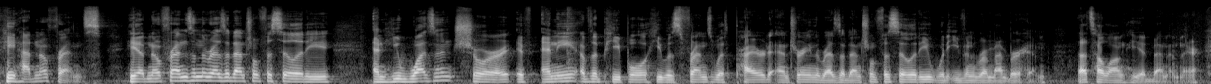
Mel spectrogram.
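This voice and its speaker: A middle-aged man presenting research in a lecture room, explaining in a measured way with frequent pauses. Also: medium pitch, a little mellow. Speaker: presenter, social work researcher. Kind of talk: academic lecture with slides.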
